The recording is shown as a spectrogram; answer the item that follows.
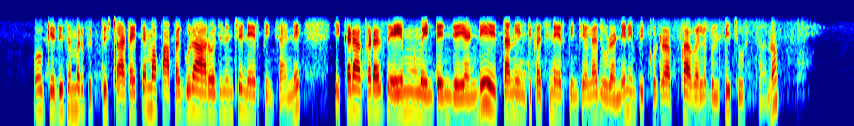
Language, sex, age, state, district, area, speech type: Telugu, female, 30-45, Telangana, Karimnagar, urban, conversation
